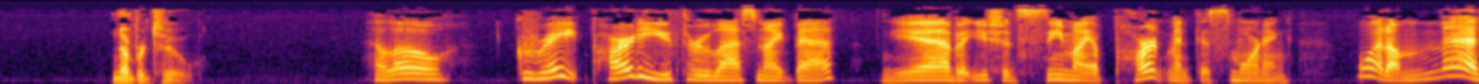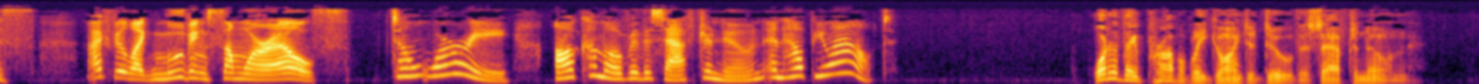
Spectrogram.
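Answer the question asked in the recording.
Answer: Clean up Beth's apartment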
